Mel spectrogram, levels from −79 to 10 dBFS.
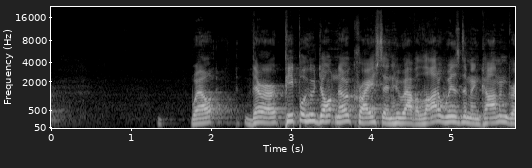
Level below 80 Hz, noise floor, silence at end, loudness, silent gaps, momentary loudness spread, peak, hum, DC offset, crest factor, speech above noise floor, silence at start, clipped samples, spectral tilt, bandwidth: -58 dBFS; -59 dBFS; 0 s; -18 LUFS; none; 6 LU; -4 dBFS; none; under 0.1%; 16 dB; 41 dB; 0 s; under 0.1%; -6.5 dB/octave; 19 kHz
